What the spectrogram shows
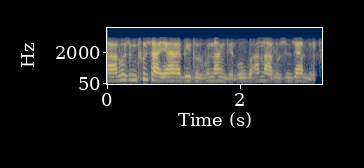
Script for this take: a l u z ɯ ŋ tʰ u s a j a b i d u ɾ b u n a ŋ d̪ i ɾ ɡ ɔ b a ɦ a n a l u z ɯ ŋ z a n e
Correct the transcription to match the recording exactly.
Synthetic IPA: a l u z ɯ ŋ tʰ u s a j a b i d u ɾ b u n a ŋ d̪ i ɾ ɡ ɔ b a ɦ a n a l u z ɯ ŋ z a n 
